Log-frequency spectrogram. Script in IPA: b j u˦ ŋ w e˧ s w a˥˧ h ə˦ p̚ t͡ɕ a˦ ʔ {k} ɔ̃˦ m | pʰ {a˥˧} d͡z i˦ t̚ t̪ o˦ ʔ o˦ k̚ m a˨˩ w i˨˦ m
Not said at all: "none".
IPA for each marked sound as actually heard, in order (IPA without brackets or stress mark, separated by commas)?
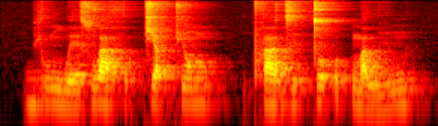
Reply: t͡ɕ, a˥˧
